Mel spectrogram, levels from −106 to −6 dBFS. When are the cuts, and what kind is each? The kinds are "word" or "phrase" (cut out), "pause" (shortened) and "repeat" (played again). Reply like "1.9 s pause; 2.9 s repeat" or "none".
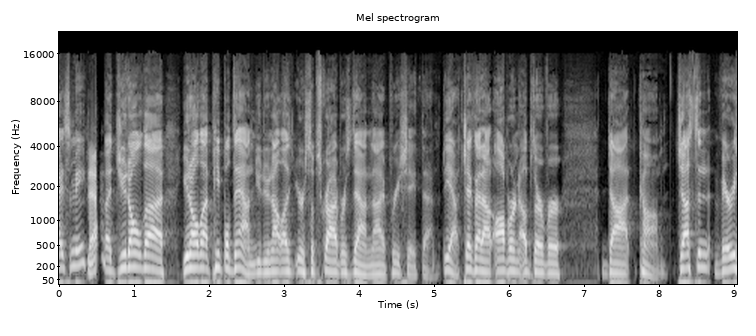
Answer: none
